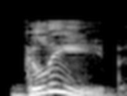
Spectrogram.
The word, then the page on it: glebe: British English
